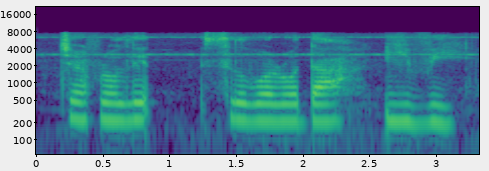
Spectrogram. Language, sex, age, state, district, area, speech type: Manipuri, female, 18-30, Manipur, Chandel, rural, spontaneous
